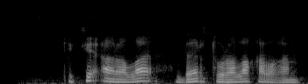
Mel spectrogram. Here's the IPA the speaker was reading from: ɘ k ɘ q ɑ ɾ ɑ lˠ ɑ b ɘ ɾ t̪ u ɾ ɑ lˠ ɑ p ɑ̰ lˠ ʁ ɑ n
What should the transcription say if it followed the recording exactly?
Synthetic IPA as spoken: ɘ k ɘ ʔ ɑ ɾ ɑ lˠ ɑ b ɘ ɾ t̪ u ɾ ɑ lˠ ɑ q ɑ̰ lˠ ʁ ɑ n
